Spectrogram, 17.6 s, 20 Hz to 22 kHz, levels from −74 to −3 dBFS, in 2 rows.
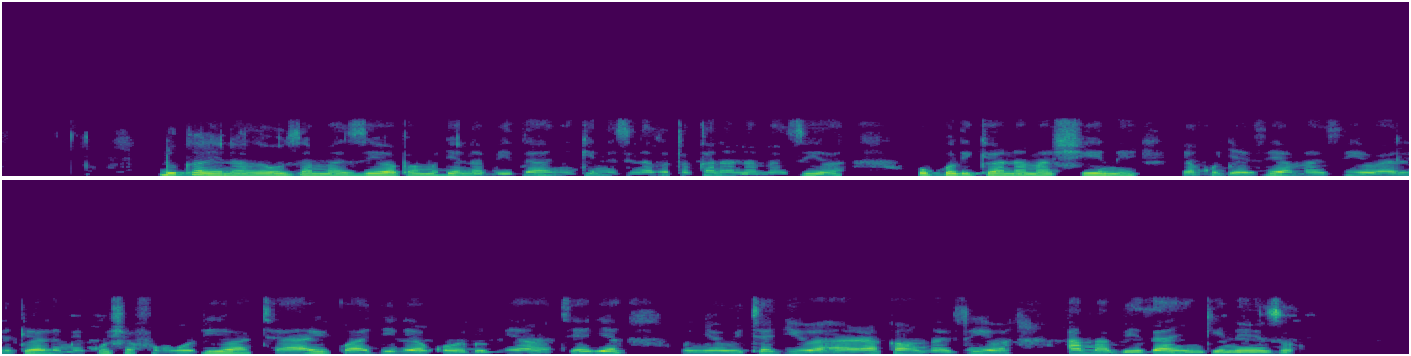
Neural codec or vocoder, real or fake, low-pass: none; real; 7.2 kHz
